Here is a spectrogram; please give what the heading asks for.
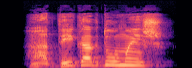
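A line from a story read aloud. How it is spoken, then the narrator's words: Uncertain question. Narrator (Russian): Неуверенно переспросил он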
